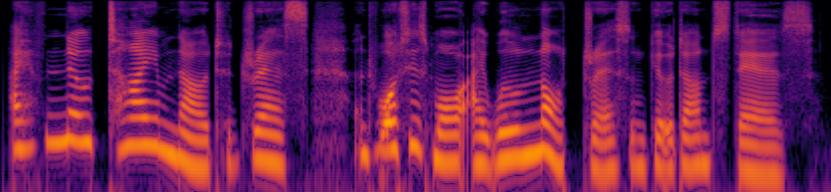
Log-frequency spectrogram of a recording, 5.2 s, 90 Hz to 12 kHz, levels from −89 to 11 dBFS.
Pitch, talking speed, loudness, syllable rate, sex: 220 Hz, 220 wpm, -20 LUFS, 4.1 syllables/s, female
